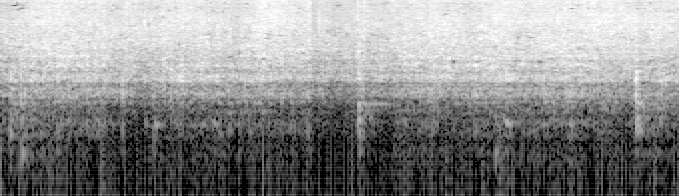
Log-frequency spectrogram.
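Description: Chicken pieces and dry ground spices frying in hot oil in a non-stick wok, a steady sizzle, while a spatula stirs them, with a couple of short knocks of the spatula against the pan.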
